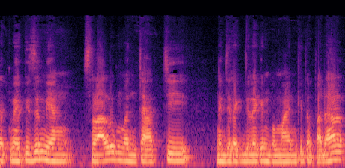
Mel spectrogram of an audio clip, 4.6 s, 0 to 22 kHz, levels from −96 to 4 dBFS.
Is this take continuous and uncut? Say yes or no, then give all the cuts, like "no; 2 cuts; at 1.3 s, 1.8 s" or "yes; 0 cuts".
yes; 0 cuts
